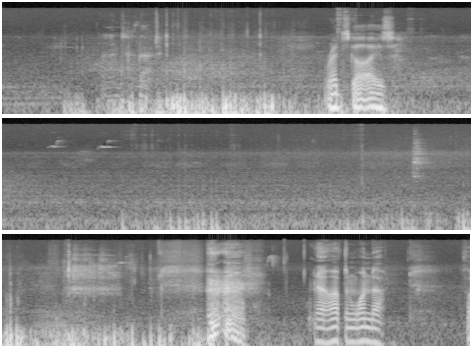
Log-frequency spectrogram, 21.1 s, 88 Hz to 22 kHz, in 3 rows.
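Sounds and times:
camera handling rumble and knocks: 0:00.9 - 0:04.2, 0:08.8 - 0:10.7, 0:12.2 - 0:16.6.

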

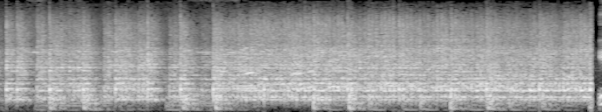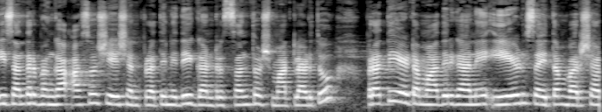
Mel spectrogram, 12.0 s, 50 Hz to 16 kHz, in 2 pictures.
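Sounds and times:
frame drums beating: 0:00.0 - 0:06.0.

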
